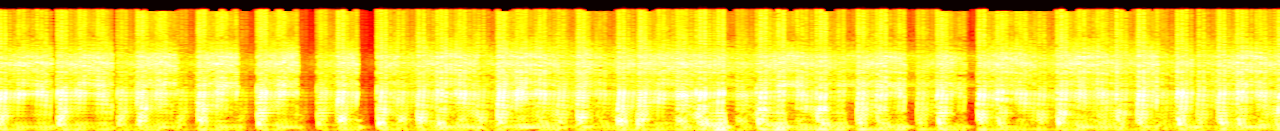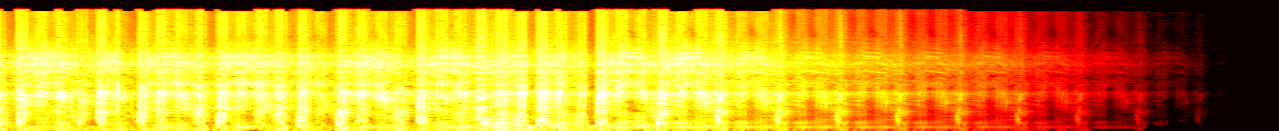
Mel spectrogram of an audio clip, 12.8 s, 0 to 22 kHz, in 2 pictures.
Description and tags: synth riff done in fl studio on the wasp xt. of course multiple effects tuned.
150 bpm the key is not exactly relevant cuz its more of an effect fm riff.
